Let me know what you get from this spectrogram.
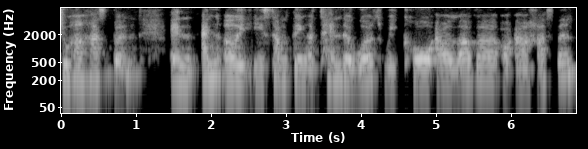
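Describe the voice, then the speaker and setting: With a Vietnamese accent, a woman talks at a very slow pace and medium pitch, her intonation fairly even. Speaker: novelist. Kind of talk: panel discussion answer. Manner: halting.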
